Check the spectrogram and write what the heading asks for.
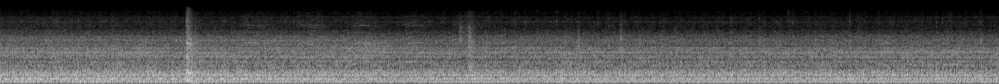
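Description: Ford pickup truck's engine idling steadily, with a single sharp knock about two seconds in.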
